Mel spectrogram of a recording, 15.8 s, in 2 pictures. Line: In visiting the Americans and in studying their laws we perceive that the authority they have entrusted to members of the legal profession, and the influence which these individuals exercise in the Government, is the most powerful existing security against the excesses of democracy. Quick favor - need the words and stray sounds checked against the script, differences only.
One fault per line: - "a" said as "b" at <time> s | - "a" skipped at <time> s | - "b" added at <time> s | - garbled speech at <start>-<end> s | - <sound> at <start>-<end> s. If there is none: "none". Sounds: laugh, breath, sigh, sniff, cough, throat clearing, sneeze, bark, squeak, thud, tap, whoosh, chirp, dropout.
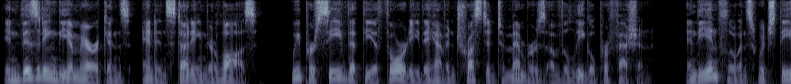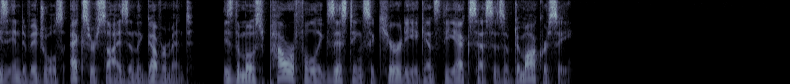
none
